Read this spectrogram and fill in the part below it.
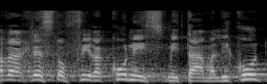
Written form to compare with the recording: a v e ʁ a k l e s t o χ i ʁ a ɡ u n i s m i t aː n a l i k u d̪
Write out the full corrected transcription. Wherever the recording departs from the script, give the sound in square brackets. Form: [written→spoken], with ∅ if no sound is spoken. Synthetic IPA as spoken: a v e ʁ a k l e s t o [χ→f] i ʁ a [ɡ→k] u n i s m i t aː [n→m] a l i k u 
